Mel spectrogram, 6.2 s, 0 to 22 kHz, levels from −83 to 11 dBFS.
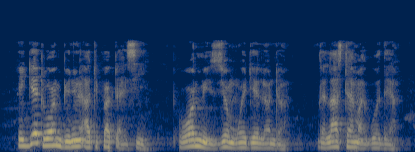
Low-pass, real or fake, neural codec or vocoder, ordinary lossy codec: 7.2 kHz; real; none; none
